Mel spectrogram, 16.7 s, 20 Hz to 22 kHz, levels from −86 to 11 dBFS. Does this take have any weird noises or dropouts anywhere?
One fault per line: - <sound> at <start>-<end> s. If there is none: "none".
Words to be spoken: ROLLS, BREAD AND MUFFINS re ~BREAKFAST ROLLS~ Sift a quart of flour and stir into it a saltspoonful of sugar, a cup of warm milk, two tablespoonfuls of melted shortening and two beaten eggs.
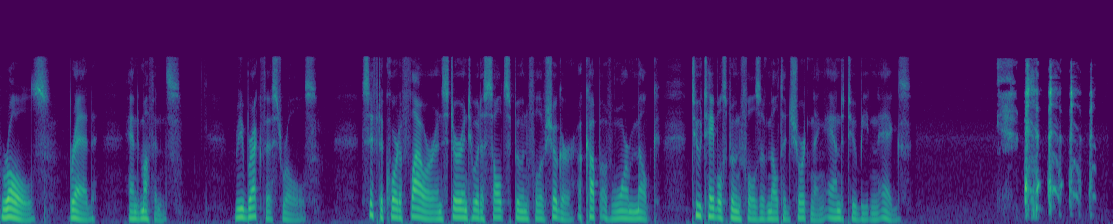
- cough at 14.9-16.4 s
